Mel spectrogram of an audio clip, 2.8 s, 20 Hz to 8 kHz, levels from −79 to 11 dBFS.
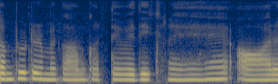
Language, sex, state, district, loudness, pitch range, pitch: Hindi, female, Haryana, Rohtak, -18 LUFS, 185-205 Hz, 190 Hz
